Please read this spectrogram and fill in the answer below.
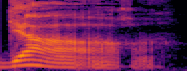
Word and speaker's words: gare: Une gare. Okay, remember when you get these G and A together, the sound is g, ga, ga. Une gare. Final E not pronounced. Une gare.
